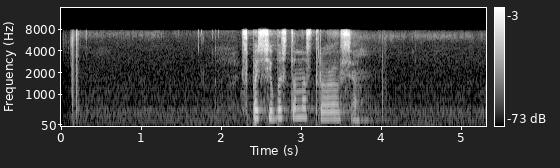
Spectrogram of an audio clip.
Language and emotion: Russian, positive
